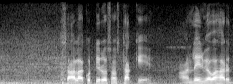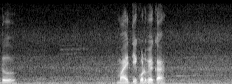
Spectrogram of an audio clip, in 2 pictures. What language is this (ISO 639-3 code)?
kan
